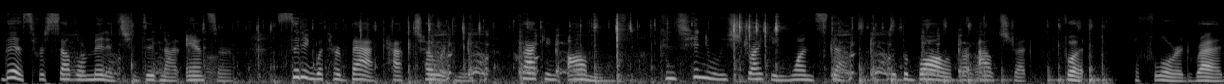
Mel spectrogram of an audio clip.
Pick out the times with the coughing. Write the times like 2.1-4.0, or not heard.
0.6-2.2, 4.2-5.9, 8.3-9.9.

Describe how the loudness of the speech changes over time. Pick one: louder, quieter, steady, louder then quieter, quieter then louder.
steady.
